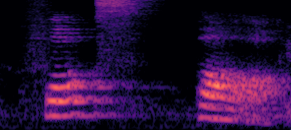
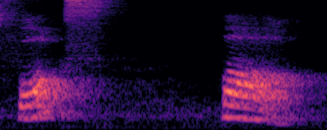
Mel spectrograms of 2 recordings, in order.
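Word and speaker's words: faux pas: individual items and then fox park it is not for sparks it is fox power that is a pronunciation and it talks about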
